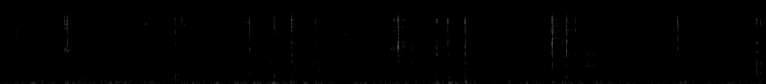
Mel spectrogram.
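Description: A small solid gypsum plaster block, painted red outside and white inside, is held in one hand and scraped and carved with a metal knife blade, dropping white-red shavings onto a pile below. Quiet, dry, crisp scraping strokes repeat in quick bursts, bright and hissy with almost no low end. Each stroke dies away almost at once.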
